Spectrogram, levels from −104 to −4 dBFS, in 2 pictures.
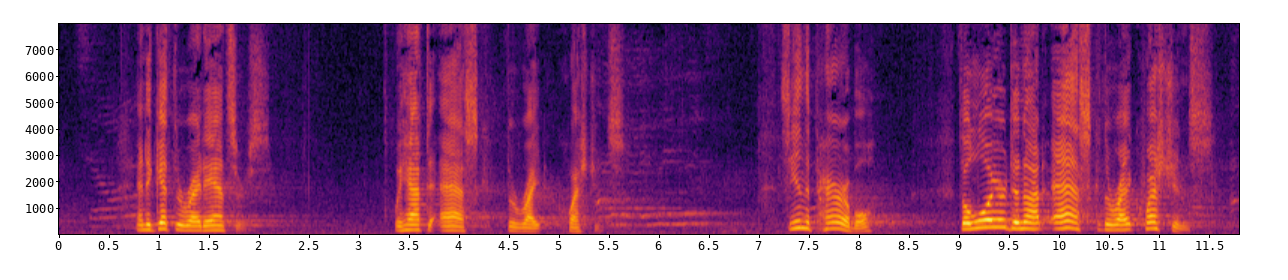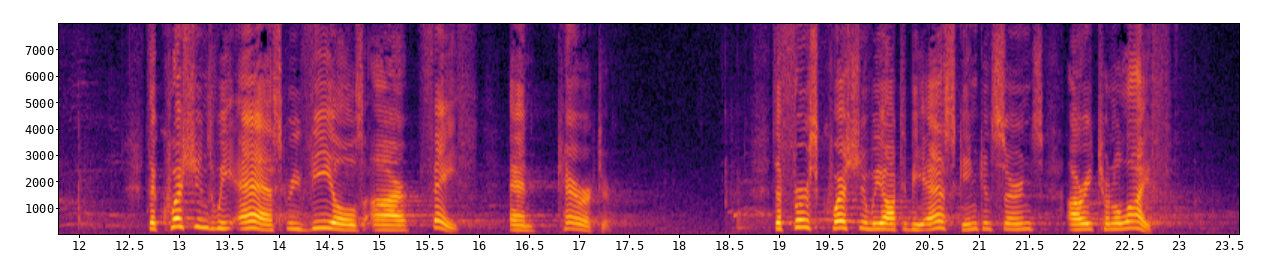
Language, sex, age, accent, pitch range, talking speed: English, male, 50-69, American, 190-275 Hz, 115 wpm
